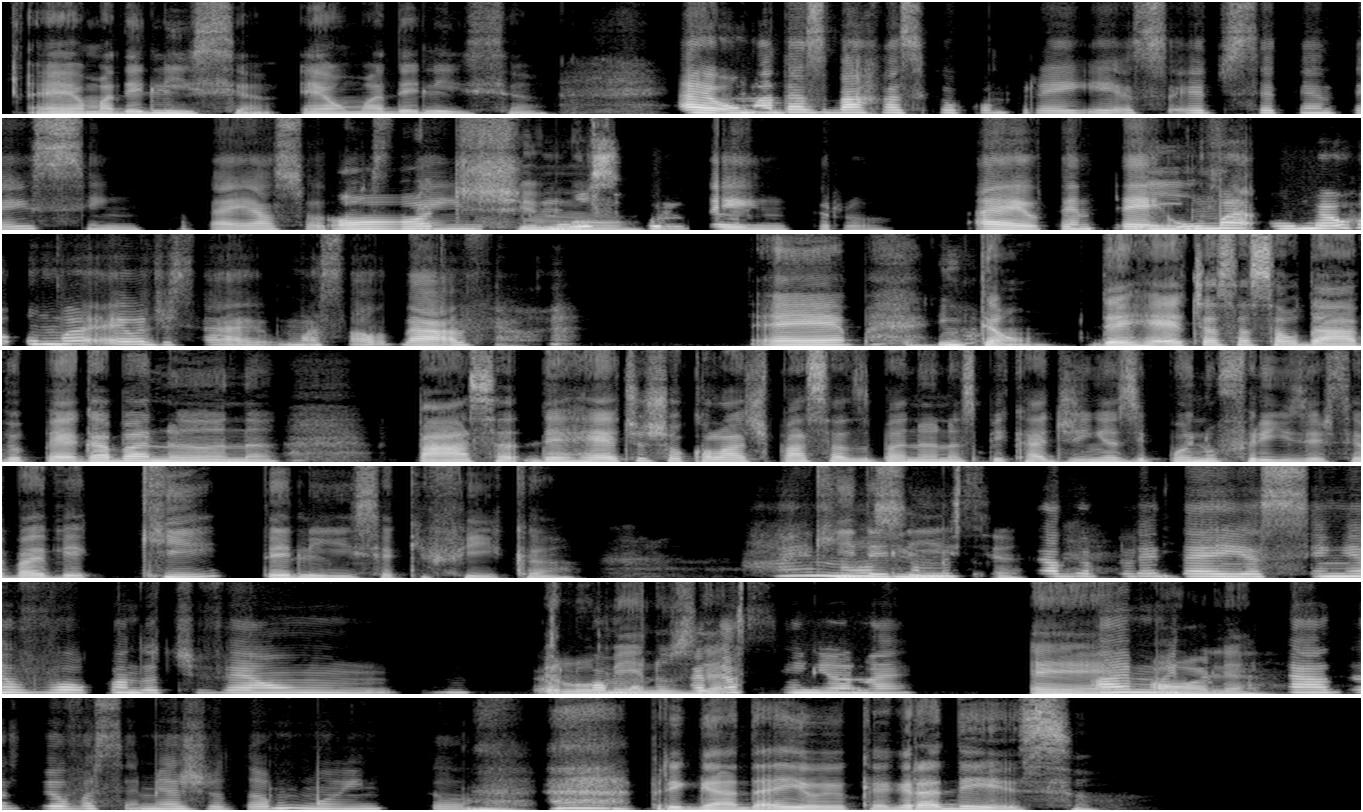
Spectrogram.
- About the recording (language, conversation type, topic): Portuguese, advice, Como e em que momentos você costuma comer por ansiedade ou por tédio?
- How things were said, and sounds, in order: tapping; chuckle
